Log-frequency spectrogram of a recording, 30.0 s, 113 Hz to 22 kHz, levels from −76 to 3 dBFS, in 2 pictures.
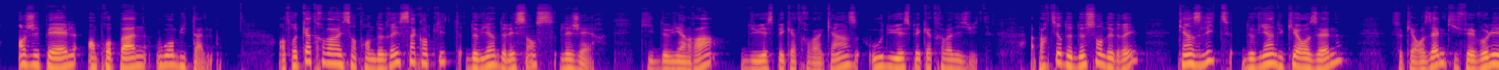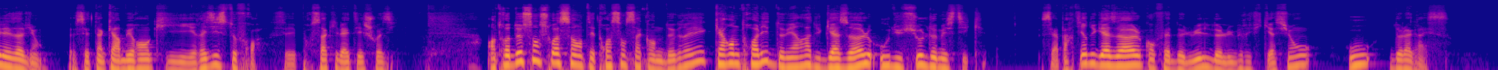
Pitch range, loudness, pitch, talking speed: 115-170 Hz, -22 LUFS, 135 Hz, 170 wpm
